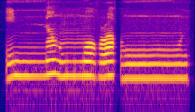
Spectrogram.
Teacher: مغرقون۔ اب یہاں پر انہم میں نون مشدد آ رہا ہے، نون مشدد کو ایک الف کی مقدار غنہ کر کے ہم نے پڑھا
